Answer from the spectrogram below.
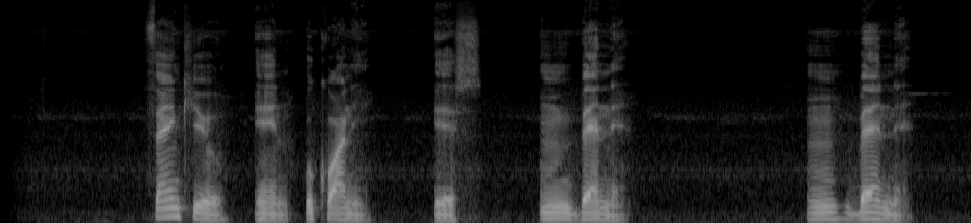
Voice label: Thank you Ukwani

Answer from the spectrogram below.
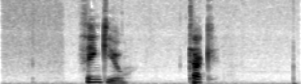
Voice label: Thank You Swedish

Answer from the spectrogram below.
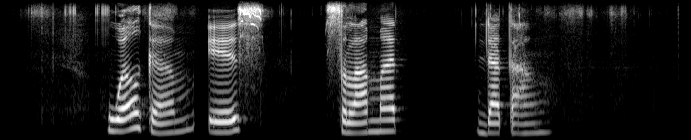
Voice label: Welcome Indonesian

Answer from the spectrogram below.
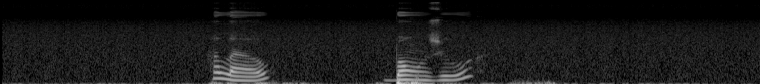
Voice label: Hello French

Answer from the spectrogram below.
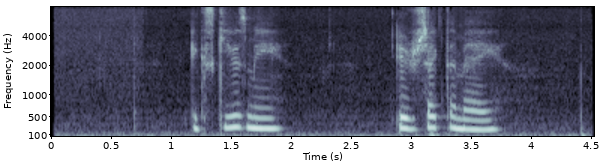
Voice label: Excuse Me Swedish

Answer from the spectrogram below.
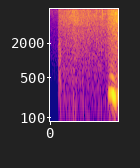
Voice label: Thank You Ukranian

